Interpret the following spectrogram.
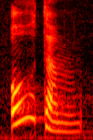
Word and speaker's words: autumn: It's autumn. Autumn. لاحظ معي عزيزي الطالب أن حرف N هنا صامت، وبالتالي هو يكتب ولا يلفظ.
